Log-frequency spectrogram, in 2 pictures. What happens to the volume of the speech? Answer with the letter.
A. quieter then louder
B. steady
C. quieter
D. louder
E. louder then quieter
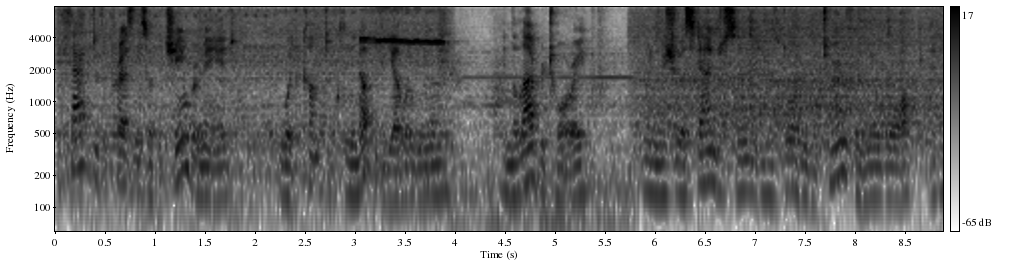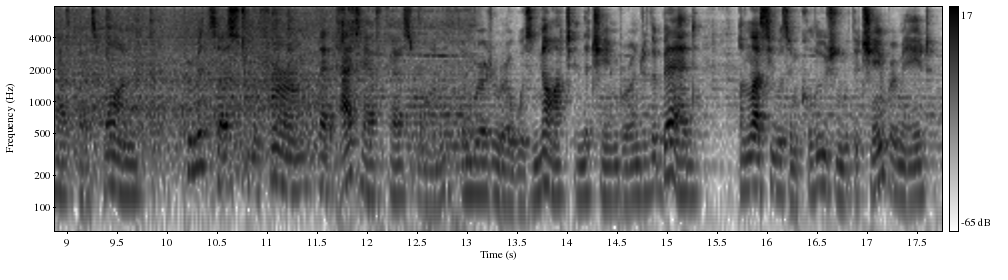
B.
